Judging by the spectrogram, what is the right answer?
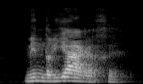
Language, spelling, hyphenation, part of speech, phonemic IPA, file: Dutch, minderjarige, min‧der‧ja‧ri‧ge, noun / adjective, /ˌmɪn.dərˈjaː.rə.ɣə/, Nl-minderjarige.ogg
- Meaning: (noun) minor, underage person; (adjective) inflection of minderjarig: 1. masculine/feminine singular attributive 2. definite neuter singular attributive 3. plural attributive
